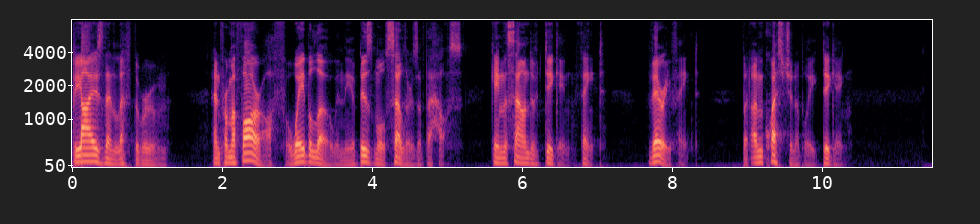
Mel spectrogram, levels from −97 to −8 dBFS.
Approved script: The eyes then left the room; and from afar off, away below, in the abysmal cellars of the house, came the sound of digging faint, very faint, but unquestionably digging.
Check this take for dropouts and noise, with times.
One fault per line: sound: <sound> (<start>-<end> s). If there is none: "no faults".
no faults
